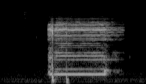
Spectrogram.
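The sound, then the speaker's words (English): A single quiz-game contestant buzzer blast, sounded as a buzzer test before the game, steady and reedy like a thin car horn, holding for about three-quarters of a second and then cutting off, with quiet on either side. “My wife says I have a wimpy car horn, and that is exactly what it sounds like.”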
